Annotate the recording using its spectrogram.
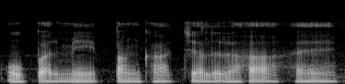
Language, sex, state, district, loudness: Hindi, male, Bihar, West Champaran, -22 LUFS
